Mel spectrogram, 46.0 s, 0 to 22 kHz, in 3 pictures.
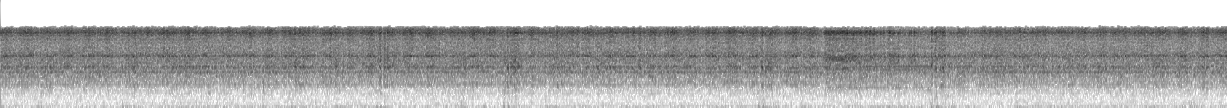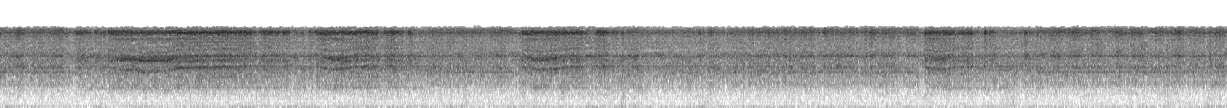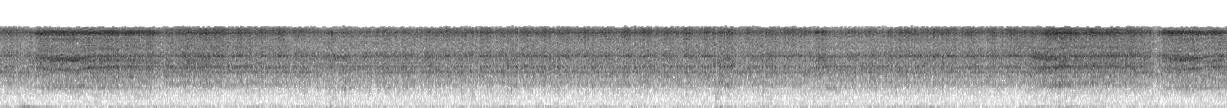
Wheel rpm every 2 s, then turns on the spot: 230, 230, 240, 230, 230, 230, 240, 230, 220, 230, 230, 230, 230, 230, 230, 230, 230, 230, 230, 230, 230, 230, 230.
none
